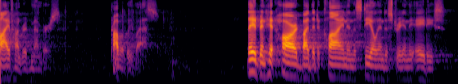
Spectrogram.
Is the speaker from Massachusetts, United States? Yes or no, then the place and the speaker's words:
no; Quad Cities, Illinois, United States; When International Harvester shut down the Farmall plant in my hometown, it was devastating. My folks were two of the last to go. My stepfather probably died because of it. It took decades, but the Quad Cities bounced back.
